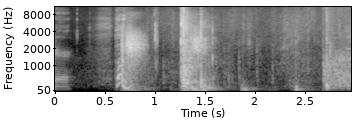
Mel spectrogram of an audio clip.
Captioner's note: impact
